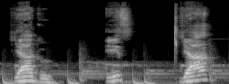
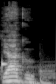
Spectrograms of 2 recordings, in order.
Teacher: if this consonant is used in the second or later letter of the vocabulary it will be a voiced g sound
